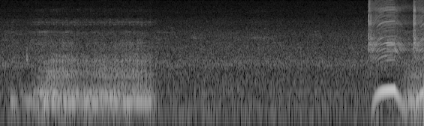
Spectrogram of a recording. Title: my snoring granddogs.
